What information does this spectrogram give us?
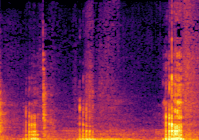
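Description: A sow rolls over in straw, giving three short bursts of rustling and low grunting, with the last burst the loudest.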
